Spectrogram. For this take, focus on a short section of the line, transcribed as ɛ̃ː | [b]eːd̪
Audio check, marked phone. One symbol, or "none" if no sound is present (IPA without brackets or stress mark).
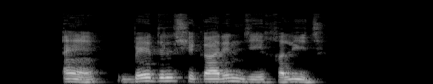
b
